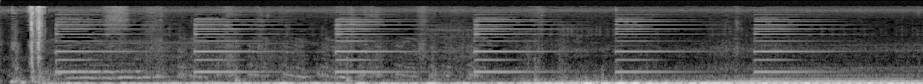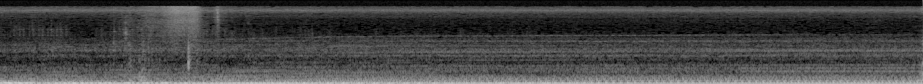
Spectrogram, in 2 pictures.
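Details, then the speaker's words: Salvage Bentley Flying Spur after finding sugar in the tank, with pumps refitted, a new fuel filter, fresh gas and a new battery: catches and stumbles unevenly at first, then settles steadier but still uneven; owner suspects it is missing on a couple of cylinders. "started off a little rough there, but now she's running a little smoother. Still seems like it might be missing on a couple cylinders."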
